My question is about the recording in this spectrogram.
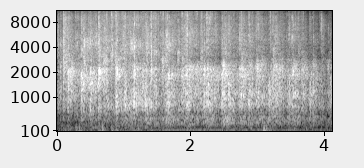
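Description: Audience applauding, a dense clatter of many hands clapping that starts at once and keeps up steadily.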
